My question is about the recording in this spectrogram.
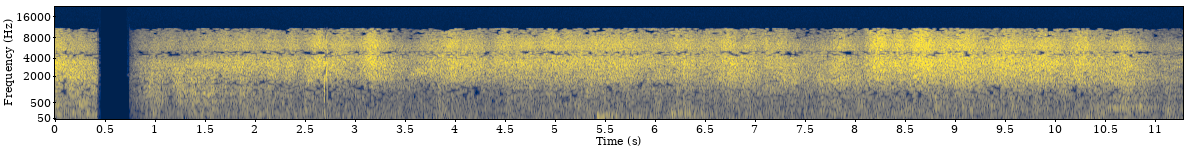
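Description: Hand-held sponge rubbing paint onto a plastered wall in short circular strokes: a steady, scratchy rubbing that swells with each stroke. It cuts out briefly about half a second in.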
